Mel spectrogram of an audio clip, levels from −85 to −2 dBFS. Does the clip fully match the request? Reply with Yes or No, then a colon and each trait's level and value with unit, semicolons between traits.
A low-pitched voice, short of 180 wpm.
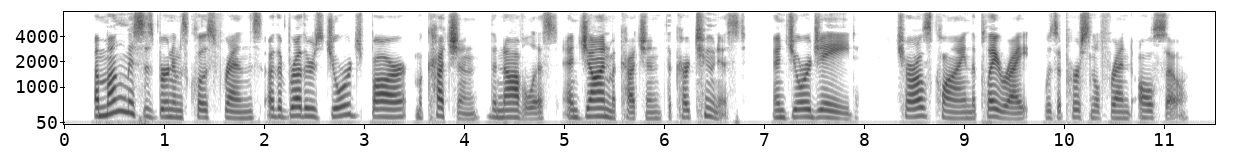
No: high, 195 Hz; average, 155 wpm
